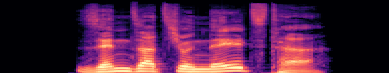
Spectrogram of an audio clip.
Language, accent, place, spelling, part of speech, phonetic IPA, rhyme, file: German, Germany, Berlin, sensationellster, adjective, [zɛnzat͡si̯oˈnɛlstɐ], -ɛlstɐ, De-sensationellster.ogg
- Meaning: inflection of sensationell: 1. strong/mixed nominative masculine singular superlative degree 2. strong genitive/dative feminine singular superlative degree 3. strong genitive plural superlative degree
